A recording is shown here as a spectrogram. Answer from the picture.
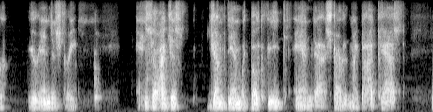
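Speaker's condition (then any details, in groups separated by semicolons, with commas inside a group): Throat cancer, half voicebox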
